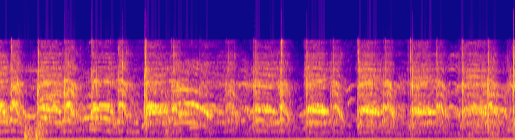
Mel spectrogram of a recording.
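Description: Wrestling crowd shouting and chanting loudly in short repeated calls, many voices overlapping, with short sharp knocks between the calls.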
